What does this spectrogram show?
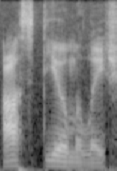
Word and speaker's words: osteomalacia: So underneath, and it's pronounced osteomalacia.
